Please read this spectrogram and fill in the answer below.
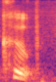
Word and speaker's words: coup: an ethical and strategic coupe the rallying cry of pride pronounced coo it's french i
